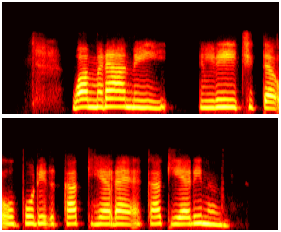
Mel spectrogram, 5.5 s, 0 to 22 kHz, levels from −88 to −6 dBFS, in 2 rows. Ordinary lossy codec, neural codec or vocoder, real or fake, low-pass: Opus, 24 kbps; codec, 16 kHz, 1 kbps, FunCodec, trained on LibriTTS, 50 frames a second; fake; 7.2 kHz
